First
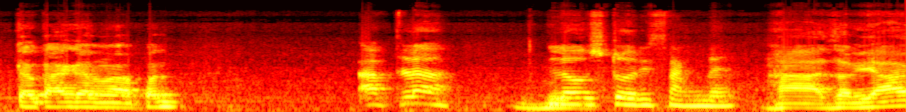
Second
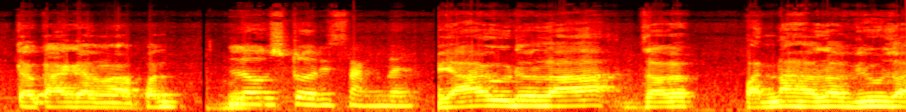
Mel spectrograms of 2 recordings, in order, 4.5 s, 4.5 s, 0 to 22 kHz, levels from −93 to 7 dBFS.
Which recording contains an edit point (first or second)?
second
